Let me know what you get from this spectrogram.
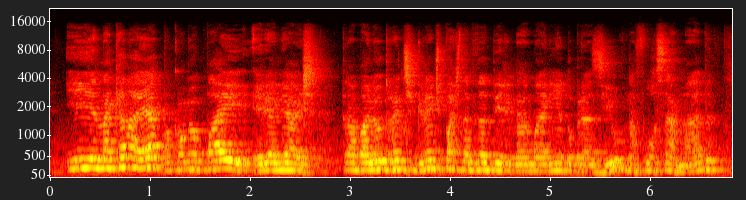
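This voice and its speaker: In a room with audible echo and noticeable background noise, a man with a high voice speaks fairly quickly with fairly even intonation. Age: 20s. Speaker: physics teacher, YouTuber. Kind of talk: casual vlog talk to viewers.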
